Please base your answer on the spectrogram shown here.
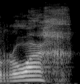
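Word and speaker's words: רוח: Y como la etimología de las palabras, tanto la palabra nepesh como la palabra roach o roaj que se pronuncia en el hebreo, nos muestra que son dos cosas diferentes.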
